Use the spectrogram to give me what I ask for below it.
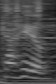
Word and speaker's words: Cahill: He scored Cahill, like Cavill.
